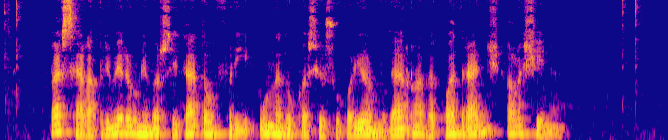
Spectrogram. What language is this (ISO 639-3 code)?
cat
